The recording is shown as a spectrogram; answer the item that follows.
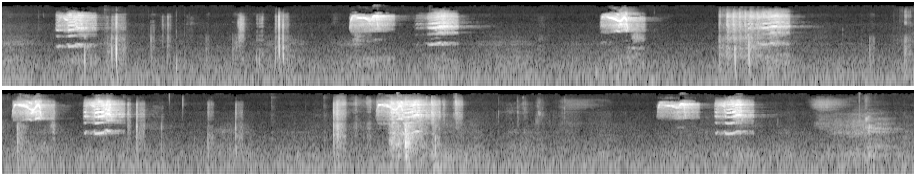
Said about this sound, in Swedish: Ja, det var inte en råtta som det var inte, nej, det, det hörde jag nog nu. Det, det, var en inspelning gjord väldigt nära av kattuggleungar som tigger. – Kattuggleungar? Ja, som tigger.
